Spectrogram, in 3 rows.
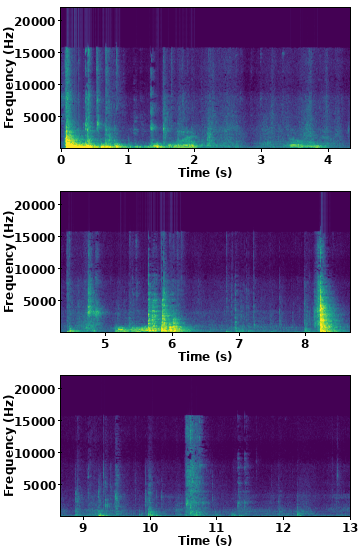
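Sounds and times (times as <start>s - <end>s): footsteps scuffing on floor: 1.8s - 5.3s.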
